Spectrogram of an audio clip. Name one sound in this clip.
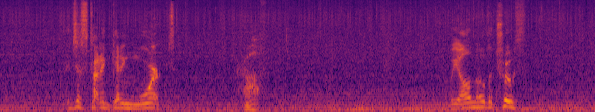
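A man speaks in a low, gruff voice, close by.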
